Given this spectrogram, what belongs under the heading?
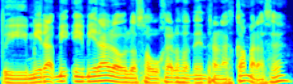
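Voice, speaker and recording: A man's voice: fairly low pitch, fast, dark tone, dry recording, studio quality. A man hosting a casual tech chat from his hot living room at home, teasing his co-hosts. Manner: teasing, joking banter. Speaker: podcast host. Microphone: computer with a phone camera on a video call.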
